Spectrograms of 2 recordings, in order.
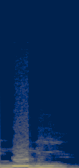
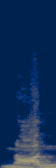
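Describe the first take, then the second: First: It is two syllables, sounding like 'nonny'. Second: It is one syllable, sounding like 'nun'. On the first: The speaker calls it wrong. "তোমরা যেন আবার ঘরে গিয়ে বলো না ননি" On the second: The speaker calls it right. "শুদ্ধ উচ্চারণ করে"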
